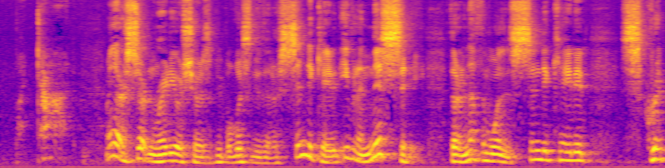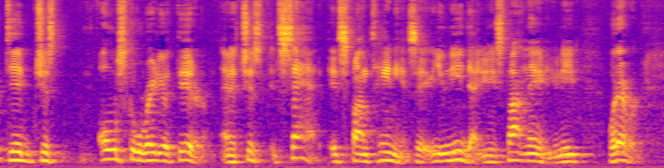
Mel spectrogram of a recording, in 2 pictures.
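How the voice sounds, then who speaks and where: A somewhat breathy, dark, mellow voice speaks at a very fast pace with audible room echo. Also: man, fairly high pitch for a man, ordinary pitch variation. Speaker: radio personality. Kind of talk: casual chat.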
